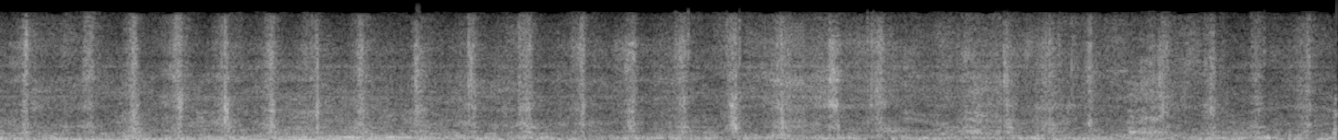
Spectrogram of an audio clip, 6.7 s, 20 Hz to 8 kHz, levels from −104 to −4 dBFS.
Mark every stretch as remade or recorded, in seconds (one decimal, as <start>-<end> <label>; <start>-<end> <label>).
0.0-5.3 remade; 5.3-6.1 recorded; 6.1-6.7 remade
